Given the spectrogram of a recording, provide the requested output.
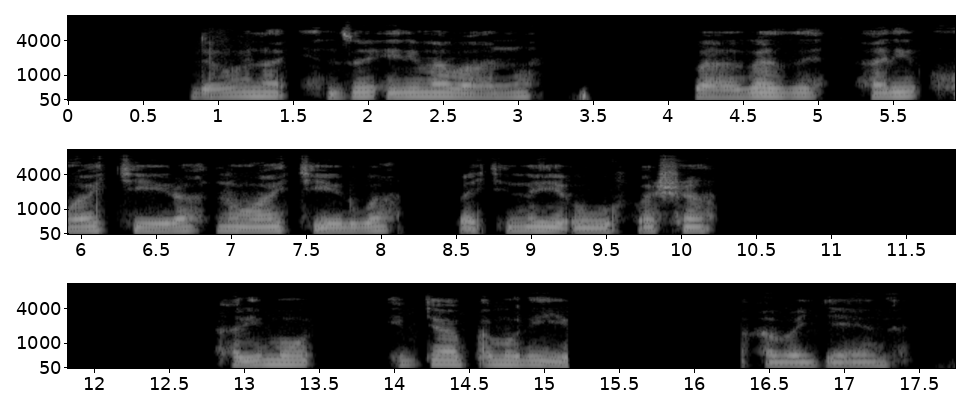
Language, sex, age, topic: Kinyarwanda, male, 25-35, finance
